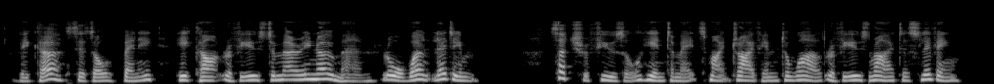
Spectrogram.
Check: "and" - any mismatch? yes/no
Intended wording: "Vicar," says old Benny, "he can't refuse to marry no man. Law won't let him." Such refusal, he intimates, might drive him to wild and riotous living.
yes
